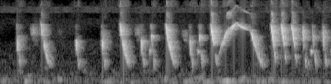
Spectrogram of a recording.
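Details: Excited by the voices of outdoor sparrows heard through a screened window, a caged-pet male sakura Java sparrow sings a steady string of sharp descending chips building to one bell-like arched whistle and a rapid clicking finish.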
